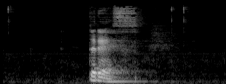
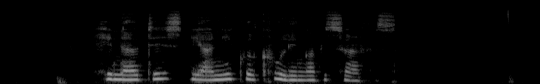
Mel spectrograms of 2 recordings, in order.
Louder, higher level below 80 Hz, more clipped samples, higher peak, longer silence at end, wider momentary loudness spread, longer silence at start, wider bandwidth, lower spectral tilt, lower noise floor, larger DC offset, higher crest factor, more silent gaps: first, -21 LUFS vs -36 LUFS; first, -62 dBFS vs -74 dBFS; neither; first, -4 dBFS vs -22 dBFS; second, 0.85 s vs 1.45 s; first, 25 LU vs 13 LU; first, 0.9 s vs 0.55 s; first, 16.5 kHz vs 14 kHz; about the same, -3.5 dB/octave vs -4.5 dB/octave; second, -59 dBFS vs -78 dBFS; neither; first, 22 dB vs 16 dB; neither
